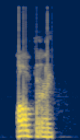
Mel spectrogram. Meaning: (adjective) characterized or marked (by); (verb) 1. past participle of empreindre 2. third-person singular present indicative of empreindre
- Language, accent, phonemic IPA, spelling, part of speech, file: French, Canada, /ɑ̃.pʁɛ̃/, empreint, adjective / verb, LL-Q150 (fra)-empreint.wav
